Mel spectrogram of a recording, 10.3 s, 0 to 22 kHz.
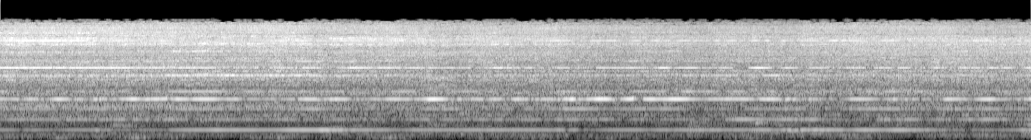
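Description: MT1530 double-spindle CNC router with its spindles running and its bits routing a wooden slab: a loud, steady whine of several held tones over the rasp of the cut.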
